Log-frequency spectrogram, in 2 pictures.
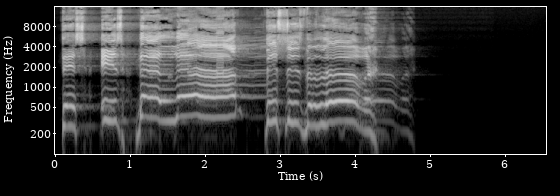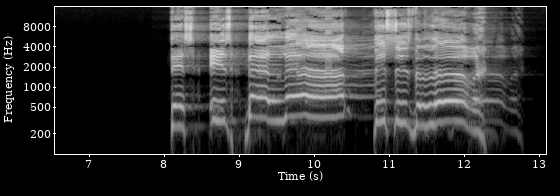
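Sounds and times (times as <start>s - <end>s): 
voice: 0.1s - 4.4s, 8.1s - 12.7s.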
